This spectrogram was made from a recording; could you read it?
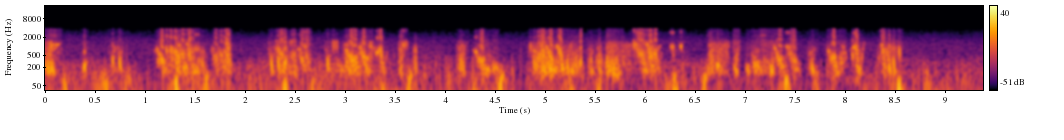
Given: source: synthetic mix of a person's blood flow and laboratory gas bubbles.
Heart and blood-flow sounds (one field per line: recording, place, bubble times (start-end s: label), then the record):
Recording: Doppler ultrasound of blood flow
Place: subclavian vein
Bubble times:
0.00-0.17 s: bubbles
0.35-0.43 s: bubbles
0.63-0.79 s: bubbles
1.08-1.62 s: bubbles
1.66-1.88 s: bubbles
1.94-1.96 s: bubbles
2.22-2.67 s: bubbles
2.79-3.42 s: bubbles
3.52-3.64 s: bubbles
4.11-4.23 s: bubbles
4.27-4.56 s: bubbles
4.82-5.36 s: bubbles
5.42-6.17 s: bubbles
6.24-6.40 s: bubbles
6.61-6.95 s: bubbles
7.00-7.56 s: bubbles
7.62-7.73 s: bubbles
7.82-8.01 s: bubbles
8.04-8.20 s: bubbles
8.33-8.57 s: bubbles
From the record:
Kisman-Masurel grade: 343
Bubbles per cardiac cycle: rolling drumbeat, 9 or more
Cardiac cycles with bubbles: 100%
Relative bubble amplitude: loud (0.450 to 0.775)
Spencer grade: 3 (all of the cardiac periods contain showers or single bubble signals, but not dominating or overriding the cardiac motion signals)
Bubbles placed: anywhere in the cardiac cycle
